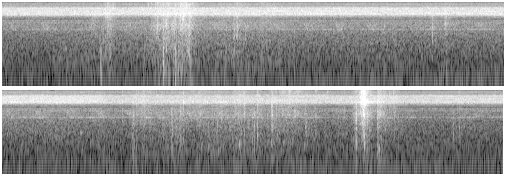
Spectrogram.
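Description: Leaves and twigs rustle as a man moves through undergrowth.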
